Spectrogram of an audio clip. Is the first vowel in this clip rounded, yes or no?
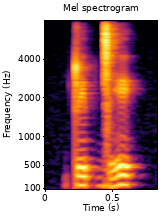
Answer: no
